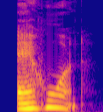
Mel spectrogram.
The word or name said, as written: ahorn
